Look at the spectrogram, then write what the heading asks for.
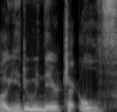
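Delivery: rural West Country accent, Cornwall and Devon. Explaining British regional accents, imitating a West Country farmer accent. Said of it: "they all talk like this there".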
